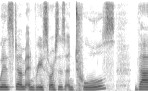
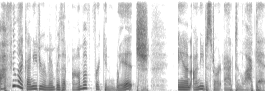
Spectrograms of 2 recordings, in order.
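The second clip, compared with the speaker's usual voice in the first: put-on Texas twang, laid on heavily. Quoting a friend's favorite saying, in an imitated Texas accent. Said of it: "she has a great Texas accent".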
